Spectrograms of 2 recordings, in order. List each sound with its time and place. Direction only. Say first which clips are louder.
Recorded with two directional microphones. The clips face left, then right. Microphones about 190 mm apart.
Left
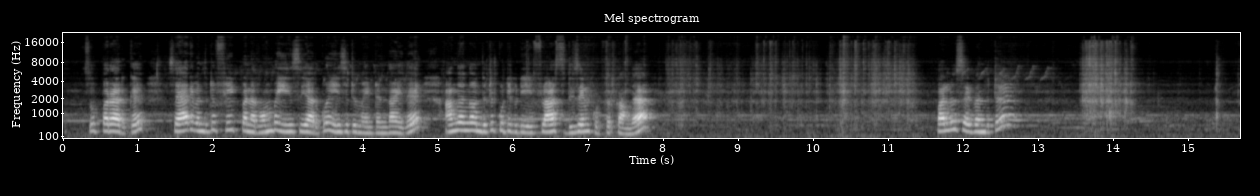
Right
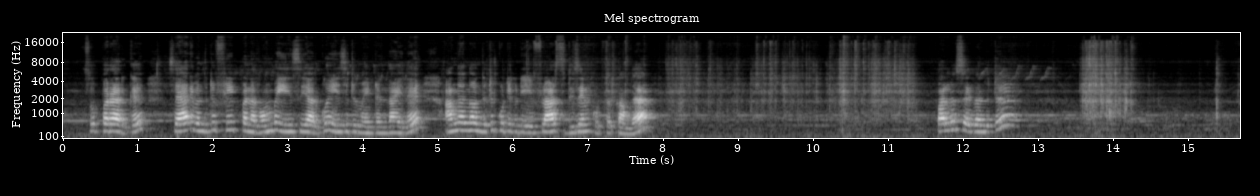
0.5 s a woman's voice: left 2 dB; 45° left (ahead or behind)
11.6 s a woman's voice: left 3 dB; 65° left (ahead or behind)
